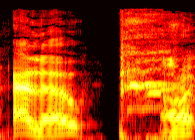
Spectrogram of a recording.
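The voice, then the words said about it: Put-on British chimney-sweep accent. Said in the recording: “Like, I'm going to do the British accent ... looks like we've got uh, who was it? The chimney sweeper from Mary Poppins, Dick Van Dyke”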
